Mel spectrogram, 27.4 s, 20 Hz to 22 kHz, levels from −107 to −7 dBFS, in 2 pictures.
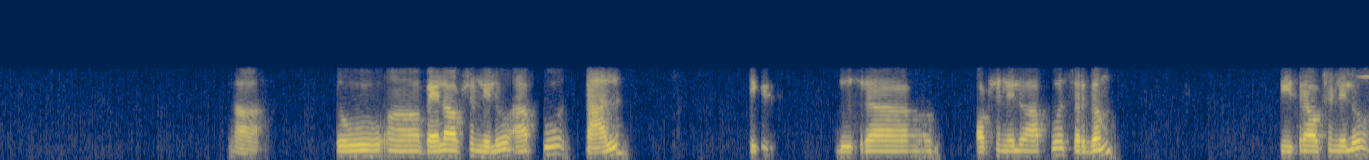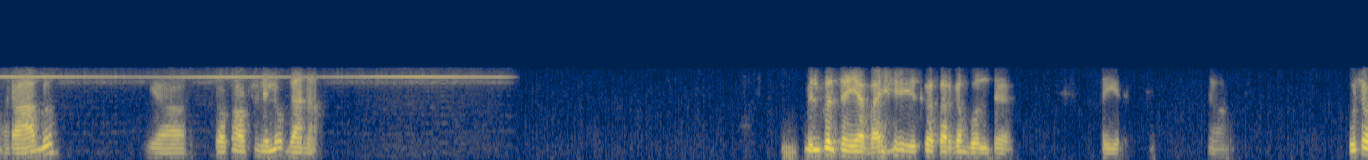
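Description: From start to finish the speech sounds narrow and slightly rough, with a synthetic, buzzy grain that is plainly audible. The top end stops abruptly: nothing comes through above about 3.6 kHz, and the band sits roughly between 250 Hz and 3.4 kHz like a telephone line. This is iLBC codec damage. The low-rate narrowband coder rebuilds each short frame, consistent with 20 ms frames at around 15.2 kbps, and discards detail that a full-band recording would keep.

From 13.51 s to 18.89 s a thin, steady whistle at 3.1 kHz sits behind the speech, well below its level and wavering slightly in strength. It never grows or runs away, which marks it as a feedback whistle. The likely cause is a loudspeaker-to-microphone loop held just at the edge of feedback, so that one high frequency keeps ringing for about five seconds.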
